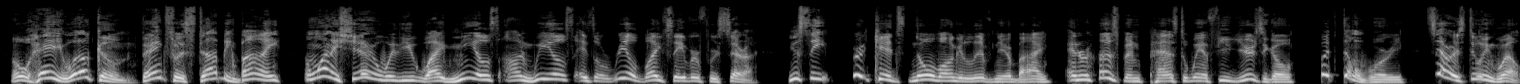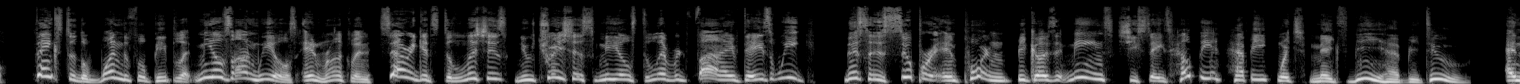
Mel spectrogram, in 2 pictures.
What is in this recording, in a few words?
goofy dog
